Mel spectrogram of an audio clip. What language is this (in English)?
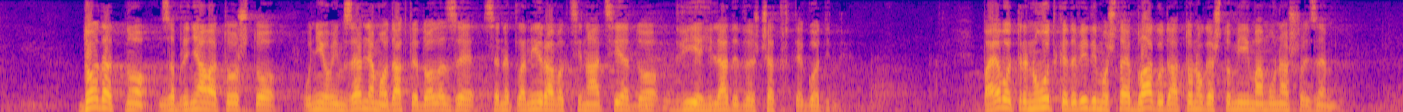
Serbian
